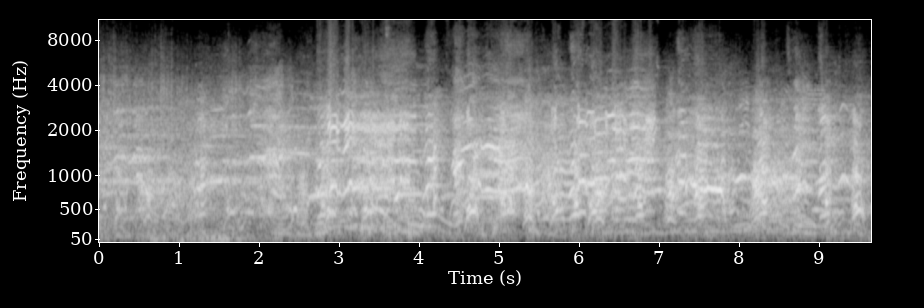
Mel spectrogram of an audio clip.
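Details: Huskies in four-dog sled teams at the start of a race at Rendlesham in January 2016. A dense, continuous chorus of overlapping yelps, whines and barks from many dogs at once, steady and loud throughout, with human voices mixed in.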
